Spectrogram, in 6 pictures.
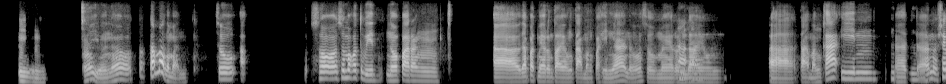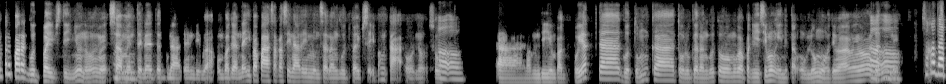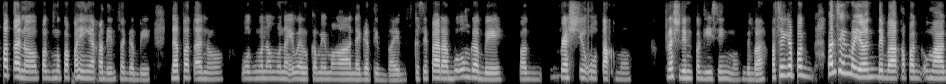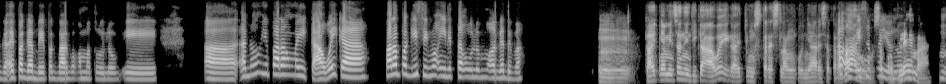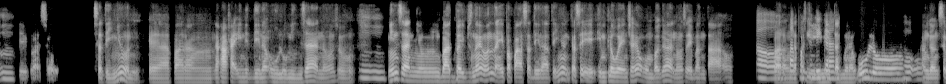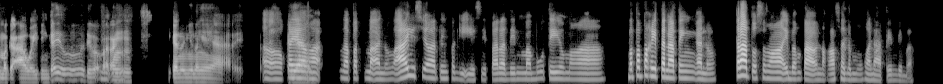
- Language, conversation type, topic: Filipino, unstructured, Paano mo ipinapakita ang kabutihan sa araw-araw?
- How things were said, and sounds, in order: other noise; tapping; in English: "good vibes"; in English: "good vibes"; in English: "negative vibe"; other background noise; in English: "bad vibes"; dog barking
